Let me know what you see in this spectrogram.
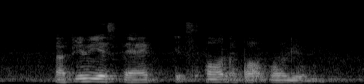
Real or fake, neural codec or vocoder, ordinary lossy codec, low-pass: fake; codec, 44.1 kHz, 3.4 kbps, Pupu-Codec; AAC, 32 kbps; 7.2 kHz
